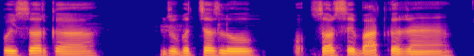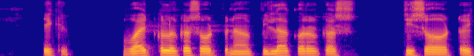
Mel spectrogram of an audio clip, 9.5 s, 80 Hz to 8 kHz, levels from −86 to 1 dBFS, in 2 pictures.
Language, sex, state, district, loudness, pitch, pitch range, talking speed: Hindi, male, Bihar, Gopalganj, -19 LUFS, 120 Hz, 115-125 Hz, 165 wpm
